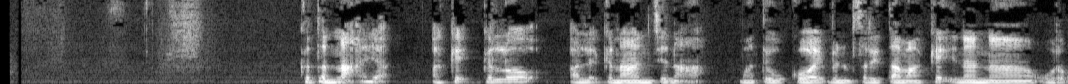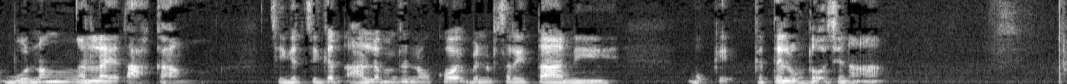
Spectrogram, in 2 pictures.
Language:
Mainstream Kenyah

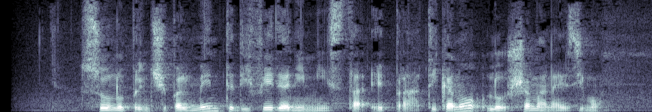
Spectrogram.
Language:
Italian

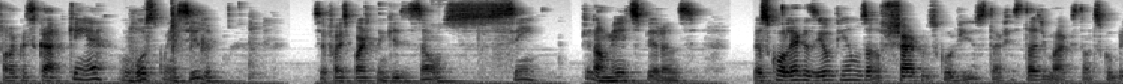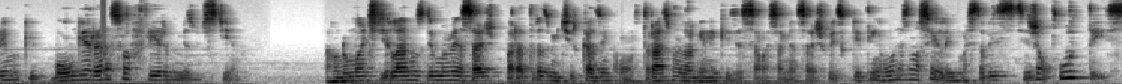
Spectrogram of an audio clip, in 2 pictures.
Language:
Portuguese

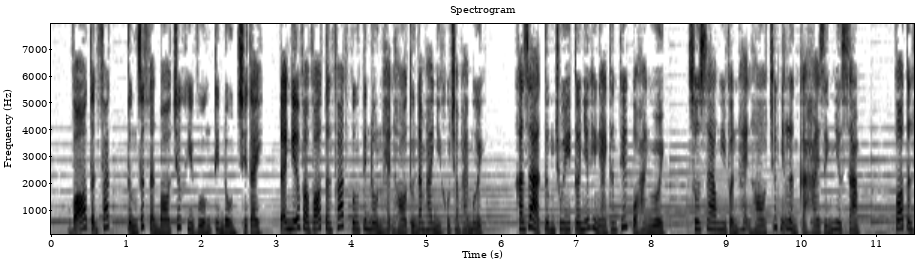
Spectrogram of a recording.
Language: Vietnamese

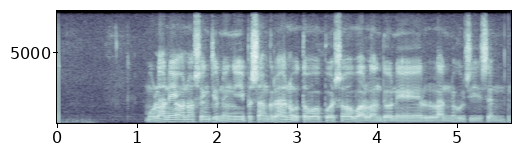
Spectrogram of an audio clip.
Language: Javanese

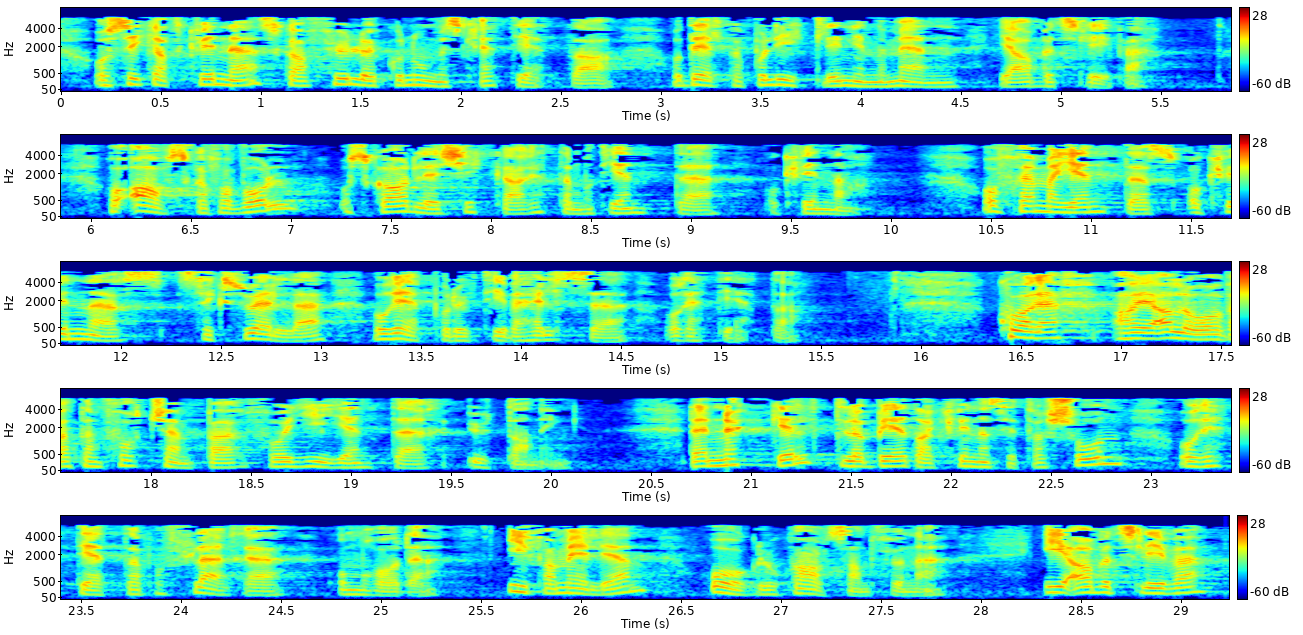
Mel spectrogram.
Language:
Norwegian Nynorsk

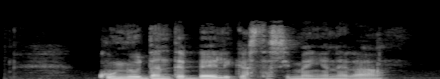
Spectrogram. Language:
Greek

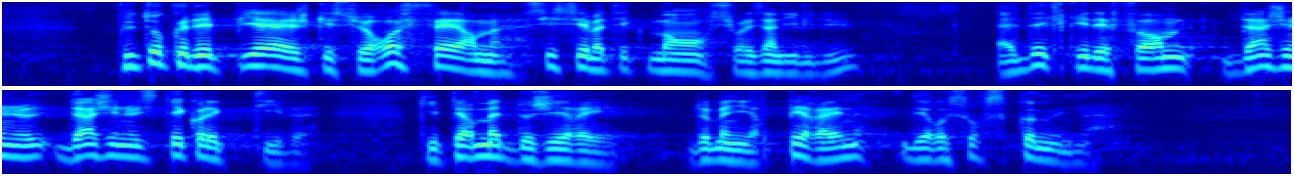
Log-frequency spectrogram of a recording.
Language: French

